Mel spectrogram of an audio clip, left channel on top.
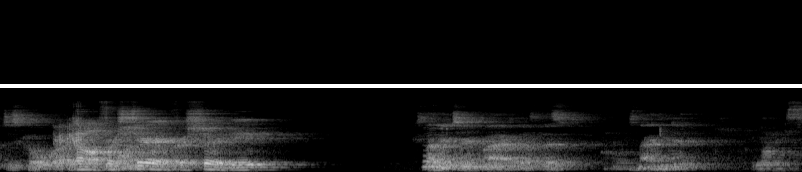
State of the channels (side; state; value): left; silent; digital silence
